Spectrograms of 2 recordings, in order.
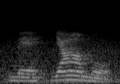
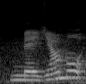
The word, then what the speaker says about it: me llamo: llamo sign but I I frequently hear kids say may llamo s and they feel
